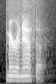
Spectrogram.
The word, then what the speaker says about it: Maranatha: In the original spoken language, Aramaic, it's pronounced Maranatha.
